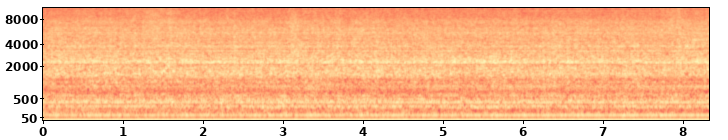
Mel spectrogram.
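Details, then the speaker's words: Bosch XL dishwasher with E25 drain error, after clearing a piece of plastic and removing standing water: constant low, even pump hum with no rattling or grinding; draining and washing normally. "So, all of that was caused by one piece of plastic. That sounds much better."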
